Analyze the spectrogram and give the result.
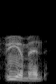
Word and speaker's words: VHEMT: So VHEMT, pronounced vehement, is a movement, not an organization.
